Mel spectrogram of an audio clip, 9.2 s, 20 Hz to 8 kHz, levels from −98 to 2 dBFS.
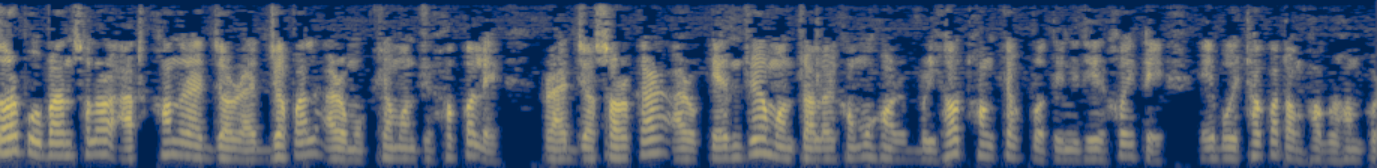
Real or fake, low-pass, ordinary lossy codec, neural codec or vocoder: real; 7.2 kHz; none; none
